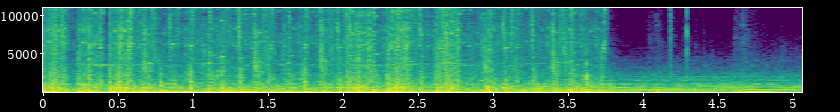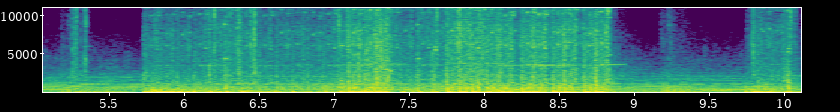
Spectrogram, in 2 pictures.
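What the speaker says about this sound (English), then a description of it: "where is he shooting from?" An enemy shooter in a video game fires sustained bursts of automatic gunfire, loud and close, in long rattling volleys broken by short pauses.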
